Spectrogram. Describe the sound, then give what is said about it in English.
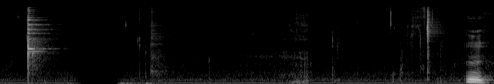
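A quiet sip of hot French press coffee with a soft slurp, surrounded by light clinks of a mug and small mouth noises; no one speaks. “Alright, first sip.”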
